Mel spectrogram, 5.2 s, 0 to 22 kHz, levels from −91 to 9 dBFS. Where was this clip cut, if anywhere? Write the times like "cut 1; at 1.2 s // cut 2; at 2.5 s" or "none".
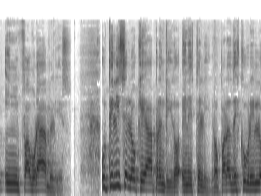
cut 1; at 2.0 s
